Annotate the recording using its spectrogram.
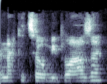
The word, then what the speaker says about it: Nakatomi Plaza: is it the Nakatomi Plaza? – I think that's right, yeah. – Is that right, J-Dog? Am I saying that right? – It is, yes.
